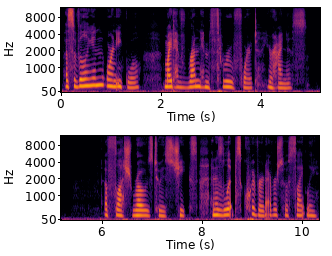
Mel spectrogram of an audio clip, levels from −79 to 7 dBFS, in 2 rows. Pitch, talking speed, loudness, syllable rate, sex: 215 Hz, 155 wpm, -20 LUFS, 4.3 syllables/s, female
